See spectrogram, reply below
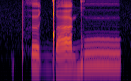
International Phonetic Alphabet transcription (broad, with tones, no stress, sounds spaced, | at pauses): pʰ ə˨ ɡ͡ǃ a˨ ɡ uː˦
